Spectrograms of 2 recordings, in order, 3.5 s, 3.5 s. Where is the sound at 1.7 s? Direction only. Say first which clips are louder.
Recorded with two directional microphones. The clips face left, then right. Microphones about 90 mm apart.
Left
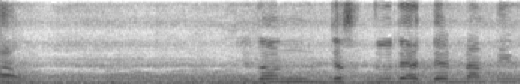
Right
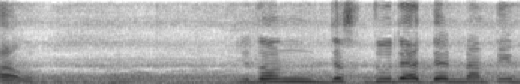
Right 11 dB; 90° right.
